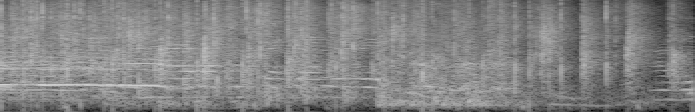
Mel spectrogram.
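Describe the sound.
A crowd applauds steadily for several seconds, a dense patter of many hands clapping at once, with voices and a few cheers mixed in beneath the clapping.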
